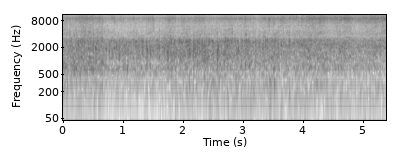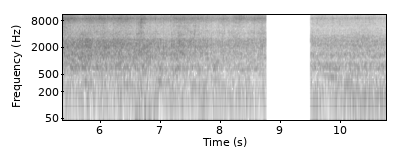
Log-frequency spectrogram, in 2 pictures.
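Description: Wet ground spice paste sizzling hard in hot oil in a kadhai. The hiss eases gradually, cuts out for a moment near the end, then goes on quieter.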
